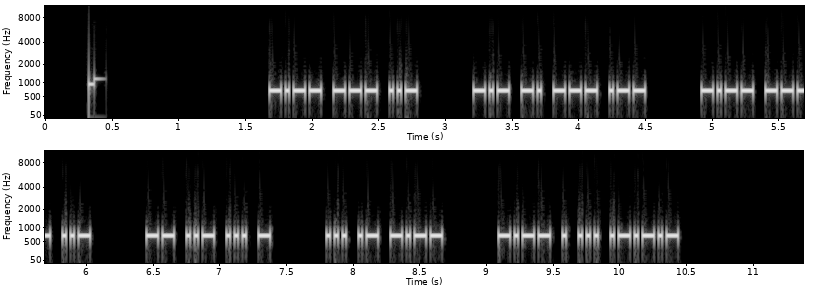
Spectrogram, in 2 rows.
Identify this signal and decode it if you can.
Morse code, heard as a keyed tone, about 40 wpm, 700 Hz. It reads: YOU KNOW YOU MUST SAY YES.
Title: 2x Word-Spacing - Sentences from Top 500 Words - 40wpm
